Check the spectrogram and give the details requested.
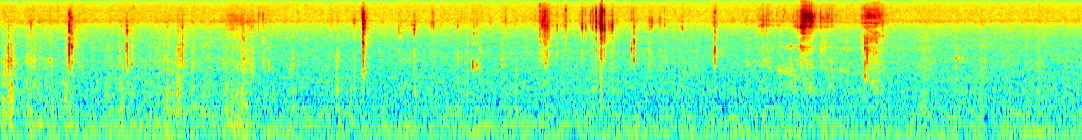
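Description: Crispy seaweed snack being bitten and chewed: irregular sharp crunches, the loudest about six and eight seconds in.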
